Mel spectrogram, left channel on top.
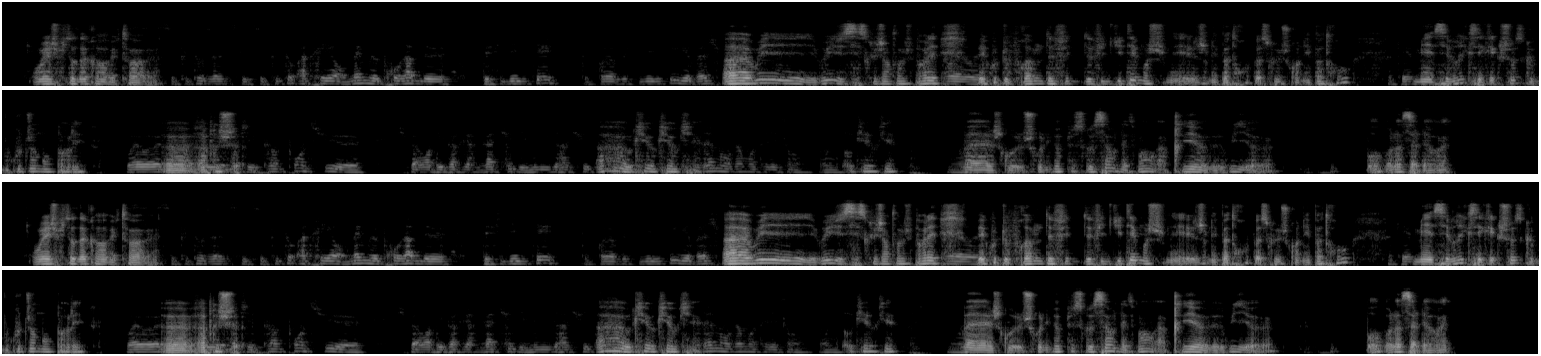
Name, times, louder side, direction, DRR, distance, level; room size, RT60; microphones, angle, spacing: voice 1, 0.3-1.6 7.2-13.9 14.1-16.2 17.0-17.7 21.3-22.4 23.8-24.3 24.9-28.1 29.0-29.9, right 3 dB, 40° right, 0.4 m, -35 dB
voice 2, 1.8-5.5 5.8-7.5 9.4-9.8 13.9-14.2 16.6-19.2 19.5-23.8 24.4-24.6 24.8-25.1 26.2-26.4 28.6-28.7, right 1 dB, 10° right, 0.8 m, -46 dB
2.7 x 2.1 x 2.6 m
head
